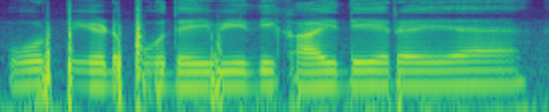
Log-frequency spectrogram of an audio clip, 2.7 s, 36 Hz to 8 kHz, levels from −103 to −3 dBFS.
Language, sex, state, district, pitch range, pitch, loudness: Hindi, male, Uttar Pradesh, Saharanpur, 130-135 Hz, 130 Hz, -20 LUFS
